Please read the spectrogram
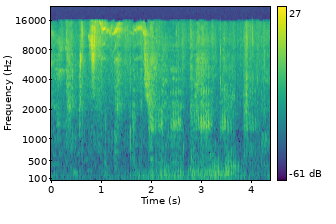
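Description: Macaques giving short, squeaky calls, with a couple of clearer cries in the second half over a dense rustling noise.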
